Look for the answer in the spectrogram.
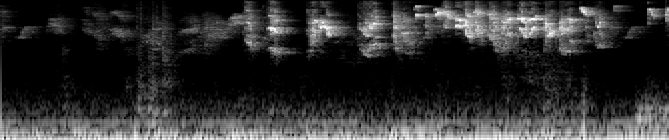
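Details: Young Yellow-bellied Seedeater song: it starts with sparse, clipped chirps, then turns into a dense, buzzy, high-pitched twitter toward the end. A faint low hum runs throughout.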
